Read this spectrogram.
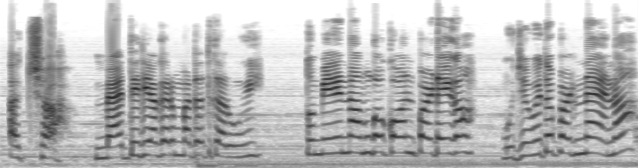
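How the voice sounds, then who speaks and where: A woman's voice: extremely high pitch, steady tone, brisk, pushed and bright, faint music behind. A woman playing a friendly classmate who explains a lesson in a casual way in an amateur horror drama. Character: friendly schoolgirl friend, a bit reluctant.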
